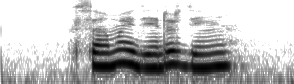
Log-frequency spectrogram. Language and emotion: Russian, neutral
